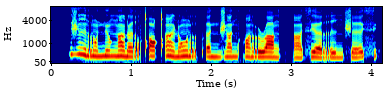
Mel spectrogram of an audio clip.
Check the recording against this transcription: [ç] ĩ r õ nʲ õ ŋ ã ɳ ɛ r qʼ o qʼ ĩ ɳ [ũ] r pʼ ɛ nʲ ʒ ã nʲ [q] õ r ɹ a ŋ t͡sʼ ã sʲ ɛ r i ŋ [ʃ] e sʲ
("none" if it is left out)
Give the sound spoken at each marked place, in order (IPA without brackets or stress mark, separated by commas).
ʒ, õ, q, ʃ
